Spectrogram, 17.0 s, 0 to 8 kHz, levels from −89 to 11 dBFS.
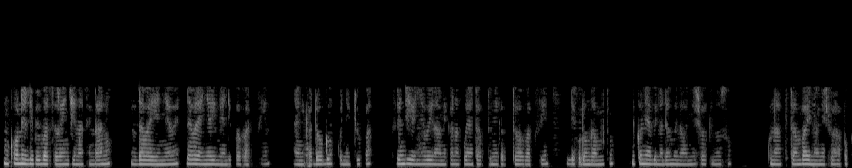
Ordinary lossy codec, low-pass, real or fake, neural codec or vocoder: AAC, 16 kbps; 7.2 kHz; real; none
